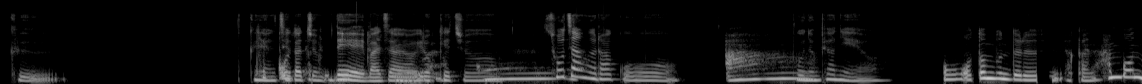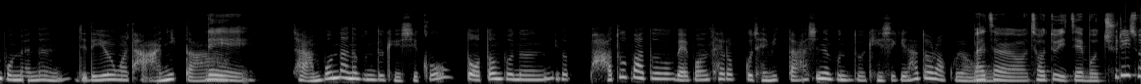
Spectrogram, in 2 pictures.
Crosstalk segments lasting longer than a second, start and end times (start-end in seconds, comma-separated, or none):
2.6-5.8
